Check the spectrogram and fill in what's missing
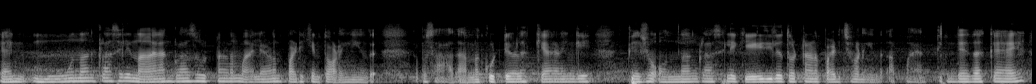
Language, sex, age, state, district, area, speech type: Malayalam, male, 18-30, Kerala, Idukki, rural, spontaneous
